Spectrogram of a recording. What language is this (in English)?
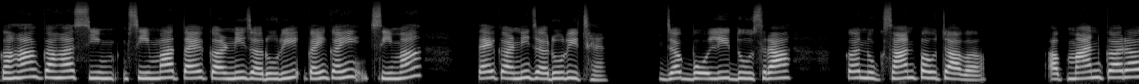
Nimadi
